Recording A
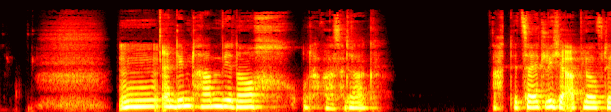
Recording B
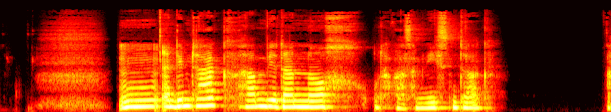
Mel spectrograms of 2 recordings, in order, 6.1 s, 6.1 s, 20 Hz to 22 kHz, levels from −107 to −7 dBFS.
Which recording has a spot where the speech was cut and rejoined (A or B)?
A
